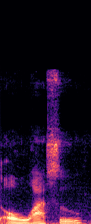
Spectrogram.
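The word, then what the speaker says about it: Onwuasor: uh i believe they actually said it's like owasu proper pronunciation kenny young though behind him tim williams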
